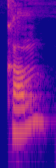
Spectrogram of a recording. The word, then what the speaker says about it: comb: وادي النطق بتاع الكلمات بتاعتنا اللي احنا بنستخدمها في الاكسرسايز دوت، clean clean ينظف، wash wash يغسل، come come ألاحظ ان البي مش بننطقها اصلا، بتبقى silent، يمشط يمشط شعره يعني يصرحه بالمشط، teeth teeth اسنان، face face وجه، صلد صلد السلطة.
